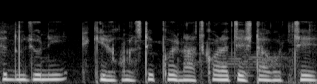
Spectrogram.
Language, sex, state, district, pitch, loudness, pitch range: Bengali, female, West Bengal, Alipurduar, 210 Hz, -19 LUFS, 200-225 Hz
